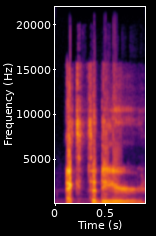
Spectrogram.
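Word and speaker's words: Eikthyrdeer: Ethic dear. Ectadier. That's how you say. I always mispronounce.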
